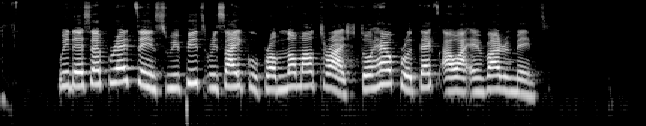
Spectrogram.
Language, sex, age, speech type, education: Nigerian Pidgin, female, 15-29, spontaneous, tertiary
